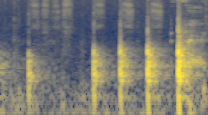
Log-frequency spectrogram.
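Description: Handwriting strokes on the screen of an interactive whiteboard: a quick, irregular run of sharp taps and short scratches as a word is written.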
